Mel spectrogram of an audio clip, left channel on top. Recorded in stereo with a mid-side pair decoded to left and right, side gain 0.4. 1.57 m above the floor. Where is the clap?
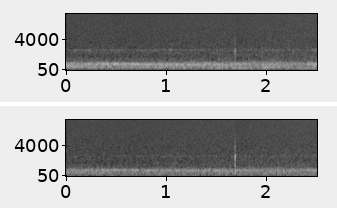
No clap in this recording.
